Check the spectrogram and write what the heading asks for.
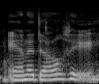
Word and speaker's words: Anna Delvey: Anna Delvey.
